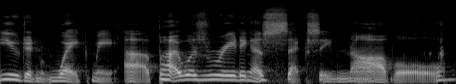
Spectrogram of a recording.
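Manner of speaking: put-on low old-Hollywood star voice with swinging pitch. Retelling a woman's hilarious reply to people apologizing for waking her, use a Bette Davis voice. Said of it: "read it as though you are Betty Davis".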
